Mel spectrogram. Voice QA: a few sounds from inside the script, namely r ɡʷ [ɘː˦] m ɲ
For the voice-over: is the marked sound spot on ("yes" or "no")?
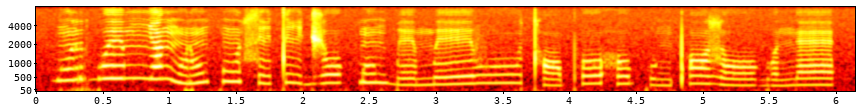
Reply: no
